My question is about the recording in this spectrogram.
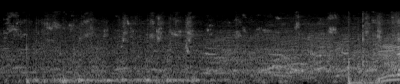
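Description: Arena crowd noise with a basketball being dribbled on a hardwood court. A low thump comes about three and a half seconds in.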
